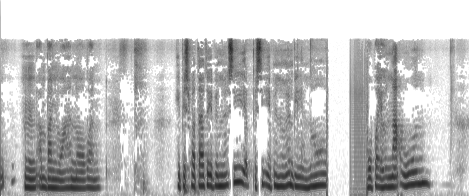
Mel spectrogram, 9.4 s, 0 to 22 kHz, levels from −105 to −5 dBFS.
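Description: Speech, and the whole clip carries plainly audible MP3 compression damage: nothing survives above 9.6 kHz, and the sound has that watery, swirly edge where weak frequency detail flickers in and out, which fits a starved encoder at something like 40 kbps as the likely cause. Then there's a cable pulled and plugged in from 6.52 to 7.35 s: a pop, roughly 0.8 s of dropout, about a third of a second of 50 Hz mains buzz while the plug half-connects, and a second pop as the sound comes back.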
